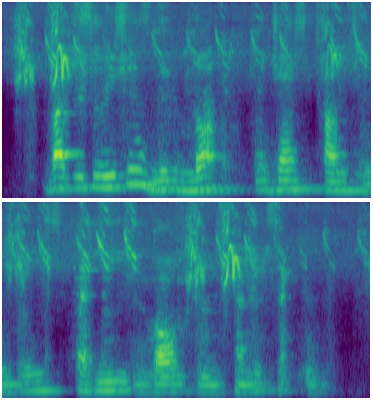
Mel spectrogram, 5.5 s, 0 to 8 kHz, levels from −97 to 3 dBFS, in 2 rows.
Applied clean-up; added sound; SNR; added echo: neural mask model Resemble Enhance denoiser.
